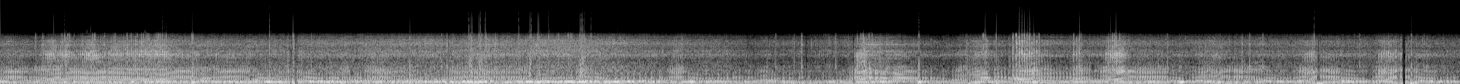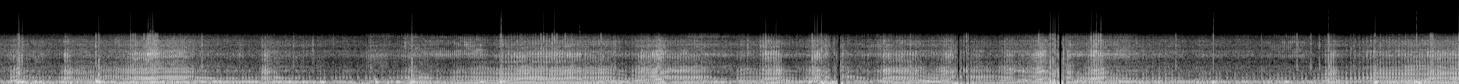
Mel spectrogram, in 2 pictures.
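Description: Engine of a vehicle riding a dirt motocross track, recorded onboard: it revs up and down over the course, with frequent knocks and clatter from the bumps.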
